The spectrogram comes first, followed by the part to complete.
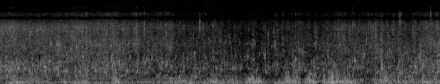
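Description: Wind buffeting the microphone, with small waves lapping at the water's edge.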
